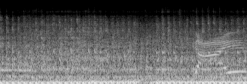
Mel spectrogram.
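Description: A tractor engine idles close by on a casuarina tree farm in Andhra Pradesh, a loud, steady low chugging throb with voices talking over it.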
